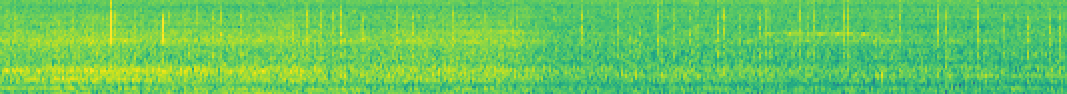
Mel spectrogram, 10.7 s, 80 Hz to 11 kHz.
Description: Clicking sound from the passenger foot well of our 2004 Toyota Sienna. Has something to do with the air conditioning they say.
